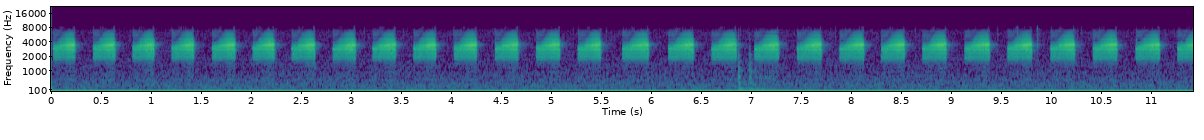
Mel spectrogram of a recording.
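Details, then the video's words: Oophaga histrionica, the "Red Head" form, calling in a steady series of short buzzy notes around the upper-middle range, about two and a half per second for the whole stretch, with a quiet background. "Oophaga histrionica "Red Head" Ruf"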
